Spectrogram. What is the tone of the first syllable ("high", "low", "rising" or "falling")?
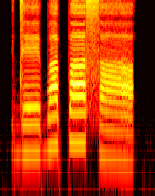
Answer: low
